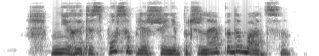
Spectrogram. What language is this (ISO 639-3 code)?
bel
